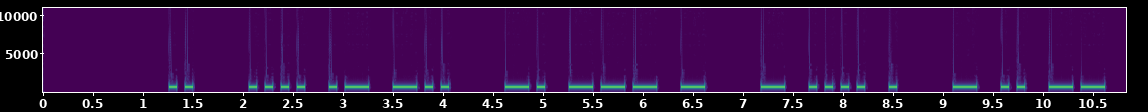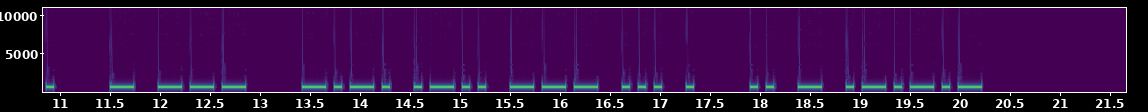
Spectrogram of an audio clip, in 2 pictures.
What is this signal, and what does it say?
Morse code, heard as a keyed tone, about 15 wpm, 700 Hz. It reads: I HAD NOT THE TIME TO CLOSE IT.
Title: Sentences from Top 1000 Words - Review Part 1 - 15wpm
